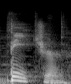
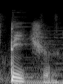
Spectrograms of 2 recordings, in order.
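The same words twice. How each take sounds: Both takes have the same delivery.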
